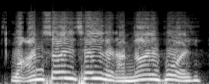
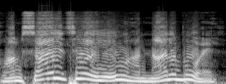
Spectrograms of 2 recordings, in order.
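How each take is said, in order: First: It is said plainly, without a sigh. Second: It is said with an audible sigh.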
